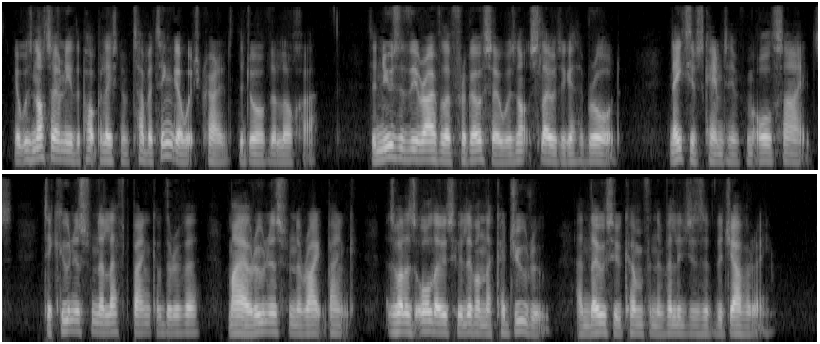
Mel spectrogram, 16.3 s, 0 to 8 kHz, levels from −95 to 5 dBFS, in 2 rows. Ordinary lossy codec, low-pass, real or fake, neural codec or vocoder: MP3, 48 kbps; 7.2 kHz; real; none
